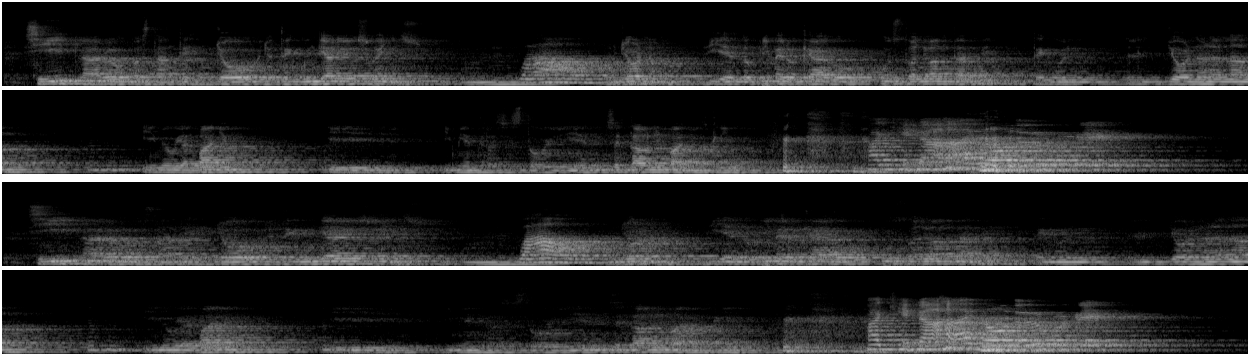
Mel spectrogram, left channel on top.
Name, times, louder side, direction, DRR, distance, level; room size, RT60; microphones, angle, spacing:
voice 1, 0.0-4.2 4.6-5.2 6.0-9.9 10.3-10.9 11.2-12.6 13.9-14.8 15.7-16.5 16.9-19.9 20.1-21.1 22.2-22.7, left 1 dB, 60° left, 0 dB, 0.3 m, -32 dB
voice 2, 5.1-6.0 13.3-13.7 15.7-16.0 21.1-23.6, right 2 dB, 50° right, 0 dB, 0.3 m, -27 dB
3.4 x 2.8 x 2.5 m, 2.8 s
head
